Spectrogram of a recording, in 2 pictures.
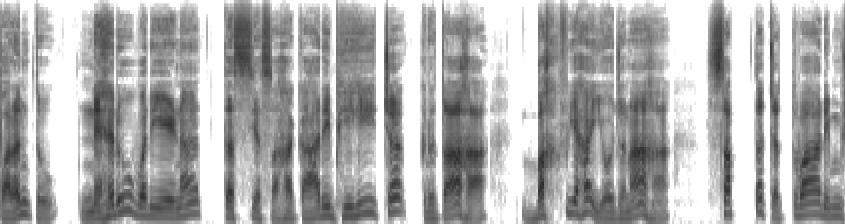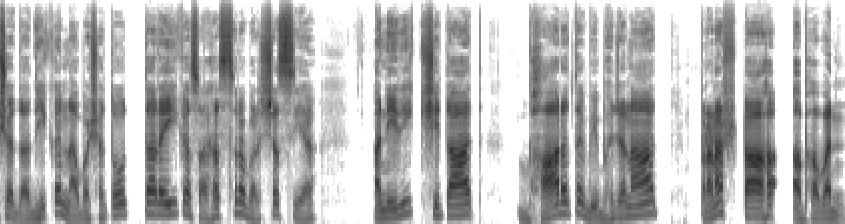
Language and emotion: Sanskrit, neutral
